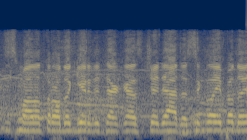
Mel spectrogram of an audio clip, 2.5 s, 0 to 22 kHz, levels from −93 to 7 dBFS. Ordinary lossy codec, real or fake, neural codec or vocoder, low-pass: AAC, 48 kbps; real; none; 9.9 kHz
